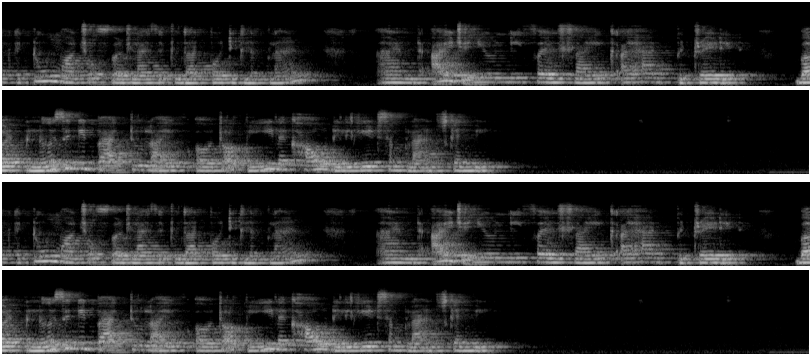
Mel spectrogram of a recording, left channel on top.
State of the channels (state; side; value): normal; both; correlation 0.92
